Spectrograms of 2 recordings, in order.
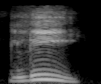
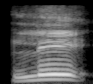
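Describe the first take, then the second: First: The syllable ends in an 'ee' vowel. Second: The syllable ends in an 'ay' vowel. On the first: The speaker calls it right. "क्या पढ़ना है? ली।" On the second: The speaker calls it wrong. "ले नहीं पढ़ना"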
